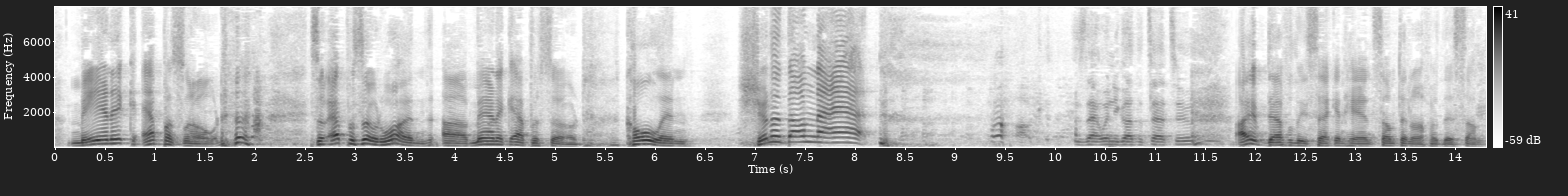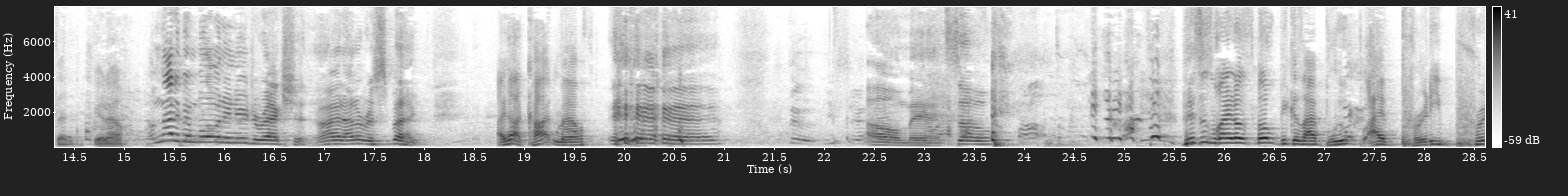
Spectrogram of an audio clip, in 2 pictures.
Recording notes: Filmed live in front of a studio audience on the backstage at the creek and the cave.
